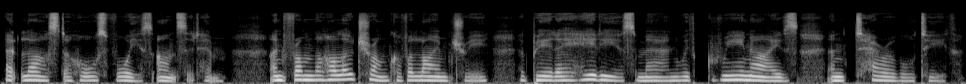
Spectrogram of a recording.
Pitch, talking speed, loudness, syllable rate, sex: 185 Hz, 160 wpm, -17 LUFS, 4.2 syllables/s, female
